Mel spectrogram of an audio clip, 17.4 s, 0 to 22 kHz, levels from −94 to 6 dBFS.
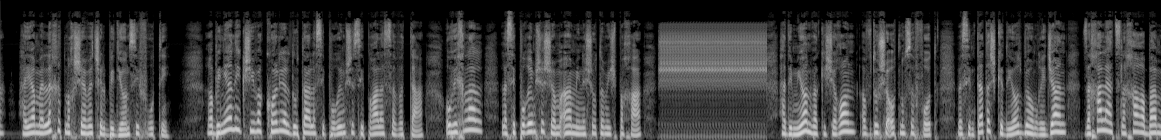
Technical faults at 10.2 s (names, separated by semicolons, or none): system hang loop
